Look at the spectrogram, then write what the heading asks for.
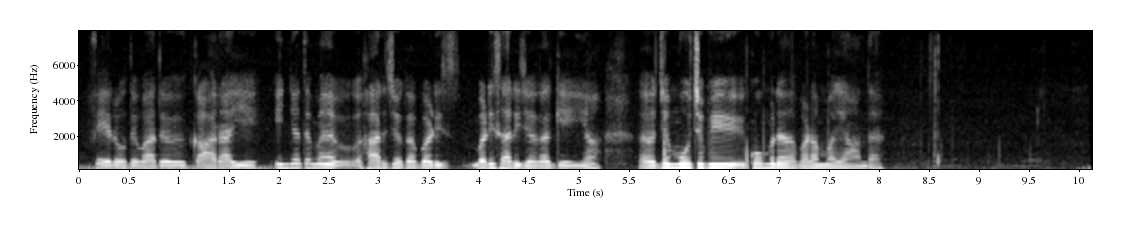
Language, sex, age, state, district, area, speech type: Dogri, female, 18-30, Jammu and Kashmir, Kathua, rural, spontaneous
